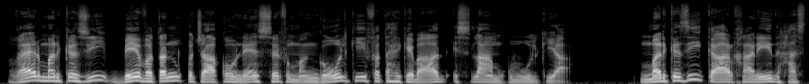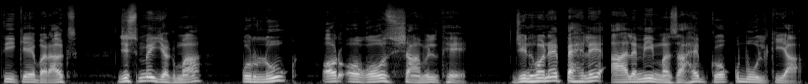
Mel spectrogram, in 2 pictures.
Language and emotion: Urdu, neutral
